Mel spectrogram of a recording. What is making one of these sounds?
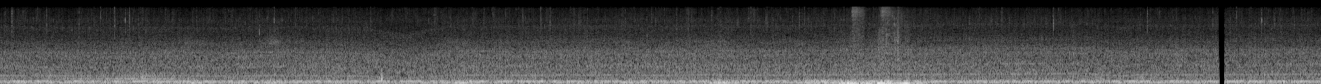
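A bus engine hums steadily as it drives along a road.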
